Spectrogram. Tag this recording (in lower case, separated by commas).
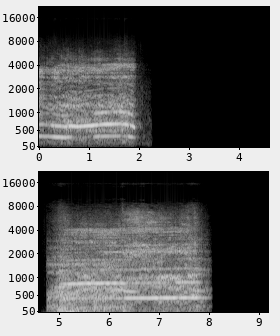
music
